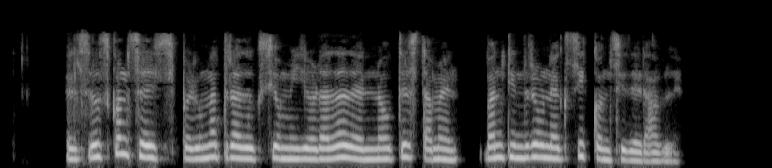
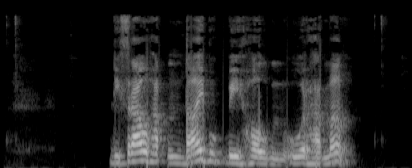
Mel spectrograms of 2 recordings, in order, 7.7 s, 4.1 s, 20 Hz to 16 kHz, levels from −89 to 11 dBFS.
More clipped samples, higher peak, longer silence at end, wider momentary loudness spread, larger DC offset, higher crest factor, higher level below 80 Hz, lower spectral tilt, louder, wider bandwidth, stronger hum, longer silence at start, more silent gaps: neither; first, -4 dBFS vs -8 dBFS; first, 0.95 s vs 0.65 s; about the same, 8 LU vs 9 LU; neither; about the same, 14 dB vs 18 dB; about the same, -62 dBFS vs -58 dBFS; about the same, -5.5 dB/octave vs -5.5 dB/octave; first, -18 LUFS vs -24 LUFS; second, 7.8 kHz vs 11.5 kHz; neither; second, 0.65 s vs 1.1 s; first, 4.71-4.79 s vs none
